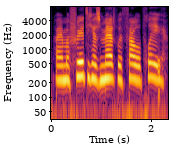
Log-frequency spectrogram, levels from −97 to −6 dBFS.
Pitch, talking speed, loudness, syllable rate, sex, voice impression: 235 Hz, 230 wpm, -16 LUFS, 4.7 syllables/s, female, feminine, slightly adult-like, slightly muffled, slightly cute, slightly unique, slightly strict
